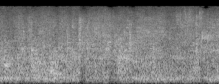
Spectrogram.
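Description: Bible pages rustling as a roomful of listeners leaf through to a chapter: a steady papery hiss with no break.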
